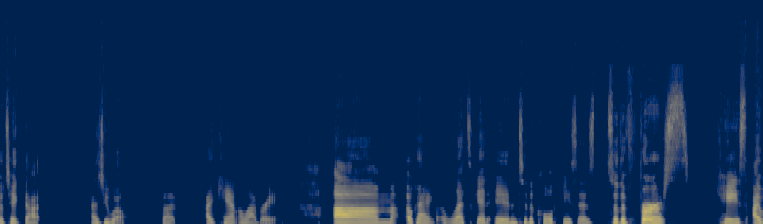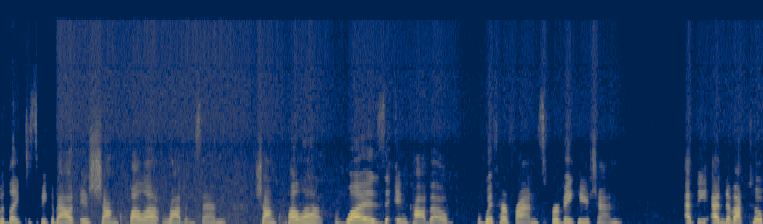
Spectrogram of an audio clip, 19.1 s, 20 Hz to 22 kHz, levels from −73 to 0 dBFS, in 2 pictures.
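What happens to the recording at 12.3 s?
The noise suppressor is catching up at 12.3 s, partway through a span from 10.24 to 13.55 s that begins just after "would like to speak". The room noise jumps by about 13 dB at around 10 s, and the suppressor's noise estimate trails that rise. The louder noise first comes through with less reduction, then sinks by about 10 dB as the estimate adapts over roughly 3.3 s.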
